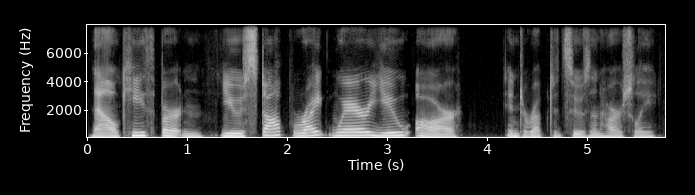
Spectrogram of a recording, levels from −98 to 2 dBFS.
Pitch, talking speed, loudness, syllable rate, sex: 180 Hz, 125 wpm, -16 LUFS, 4.0 syllables/s, female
